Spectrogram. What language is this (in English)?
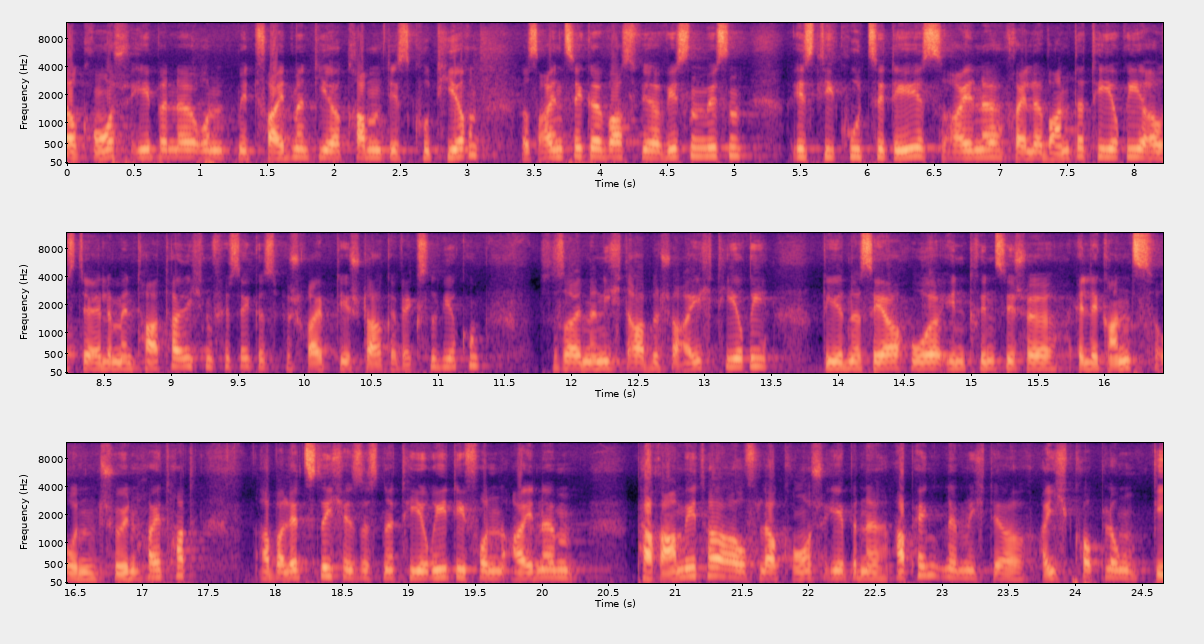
German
